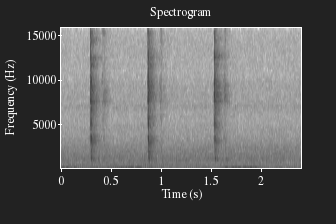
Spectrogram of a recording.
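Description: Three separate computer keyboard key presses while coding, crisp and close, evenly spaced over a low steady room hum.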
